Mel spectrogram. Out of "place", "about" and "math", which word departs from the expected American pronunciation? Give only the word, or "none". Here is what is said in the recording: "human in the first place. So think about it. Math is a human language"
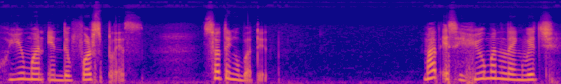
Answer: math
